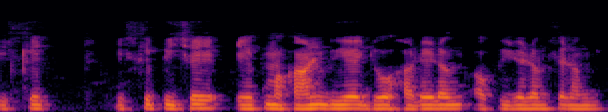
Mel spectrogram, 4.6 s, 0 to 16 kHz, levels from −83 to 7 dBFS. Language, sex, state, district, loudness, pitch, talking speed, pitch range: Hindi, male, Bihar, Jahanabad, -23 LUFS, 125 Hz, 210 wpm, 120-130 Hz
